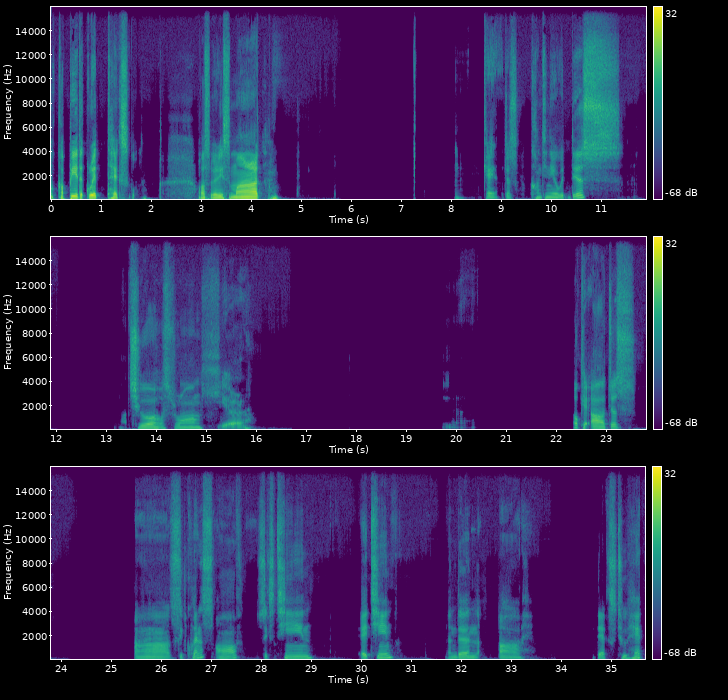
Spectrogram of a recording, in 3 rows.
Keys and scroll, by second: 13.2 Return, 13.7 Up, 17.6 Return, 18.1 Up, 18.5 Right, 19.0 Right, 19.1 Right, 19.2 Right, 19.4 Right, 19.6 Right, 25.4-30.5 typing, 32.9-35.1 typing, 35.6 Down.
